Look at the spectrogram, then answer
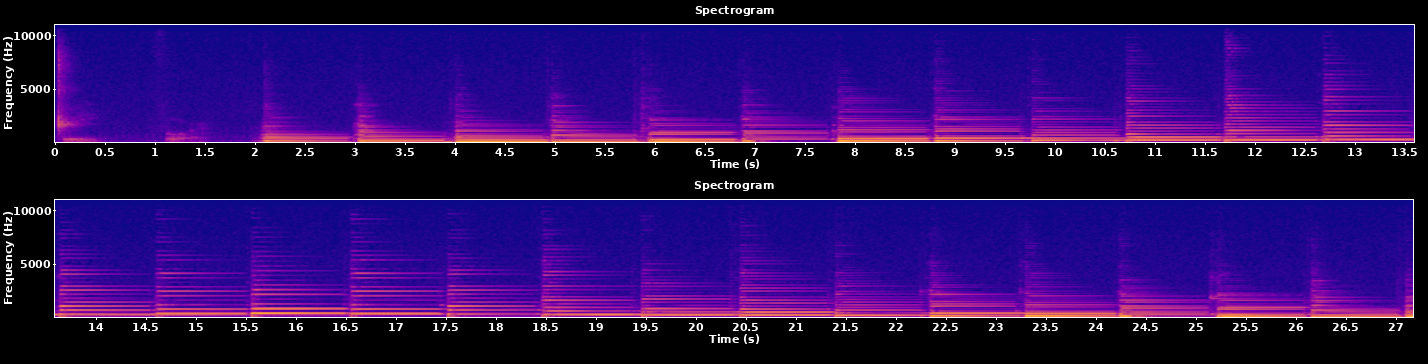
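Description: Guitar plays a CAGED scale shape one plucked note at a time in even quarter notes, climbing steadily and then descending, each note ringing clearly on its own with no talking.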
